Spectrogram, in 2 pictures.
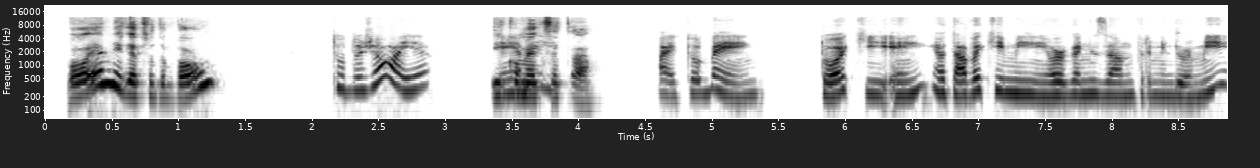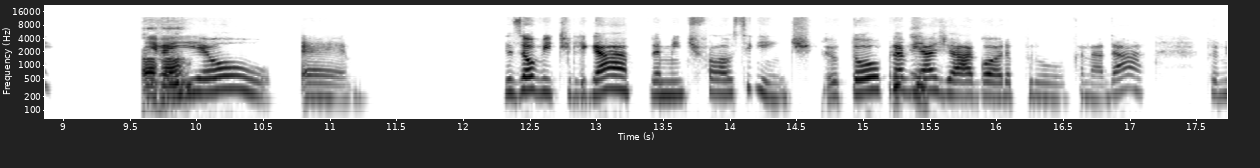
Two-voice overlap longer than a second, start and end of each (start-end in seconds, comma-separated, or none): none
